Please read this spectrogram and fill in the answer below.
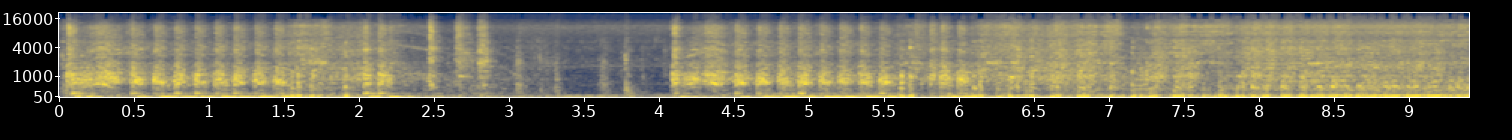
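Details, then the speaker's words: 2008 Bayliner 195, 4.3L Vortec V6 MerCruiser Alpha One, first start after winter storage after fuel priming: cranks with uneven coughing pulses and a backfire, stumbles, then catches rough while burning off fogging oil smoke. "oh wow got a bit of a backfire going n there's a little bit more fog that's just fogging oil actually back and smell it so we're going to lean into it a little bit wants to start"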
